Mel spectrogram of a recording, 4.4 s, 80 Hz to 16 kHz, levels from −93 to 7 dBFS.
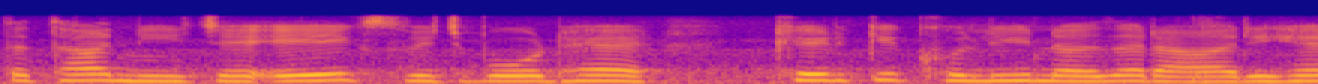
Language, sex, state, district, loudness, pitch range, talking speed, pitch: Hindi, female, Uttar Pradesh, Lucknow, -15 LUFS, 225-245 Hz, 165 wpm, 230 Hz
